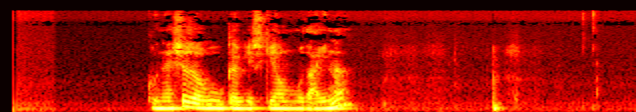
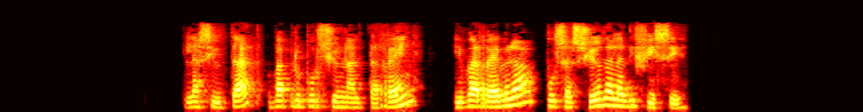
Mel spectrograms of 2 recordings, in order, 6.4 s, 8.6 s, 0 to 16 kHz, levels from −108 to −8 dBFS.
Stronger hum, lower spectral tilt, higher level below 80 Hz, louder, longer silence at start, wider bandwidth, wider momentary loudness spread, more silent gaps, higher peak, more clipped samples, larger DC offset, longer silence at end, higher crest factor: neither; first, -6.5 dB/octave vs -3.5 dB/octave; first, -54 dBFS vs -68 dBFS; about the same, -21 LUFS vs -20 LUFS; second, 1.45 s vs 1.85 s; first, 11.5 kHz vs 7.6 kHz; about the same, 13 LU vs 12 LU; second, none vs 4.36-4.52 s; second, -8 dBFS vs -2 dBFS; neither; neither; second, 1.4 s vs 1.8 s; about the same, 16 dB vs 20 dB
